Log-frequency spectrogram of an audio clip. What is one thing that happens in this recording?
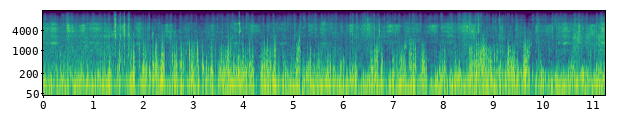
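Hooves pound rapidly on turf close by.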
